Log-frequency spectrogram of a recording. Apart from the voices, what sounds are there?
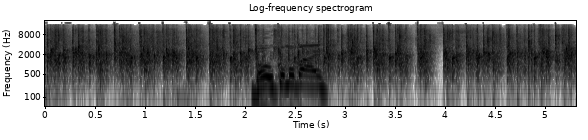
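audience applause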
